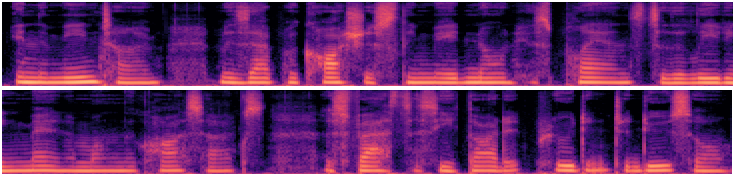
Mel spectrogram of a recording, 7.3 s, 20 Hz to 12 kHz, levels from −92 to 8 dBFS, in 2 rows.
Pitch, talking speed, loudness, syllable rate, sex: 175 Hz, 220 wpm, -19 LUFS, 5.3 syllables/s, female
